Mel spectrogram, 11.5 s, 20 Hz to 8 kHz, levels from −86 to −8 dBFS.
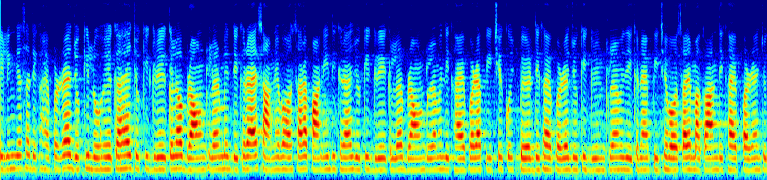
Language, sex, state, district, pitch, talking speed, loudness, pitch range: Hindi, female, Chhattisgarh, Sukma, 200 Hz, 325 wpm, -20 LUFS, 195-205 Hz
